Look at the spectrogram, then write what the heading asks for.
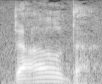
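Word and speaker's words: Thaler: Dutch merchants pronounced Tala Dala.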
